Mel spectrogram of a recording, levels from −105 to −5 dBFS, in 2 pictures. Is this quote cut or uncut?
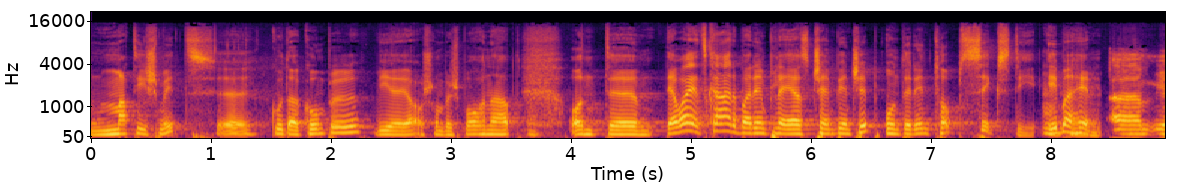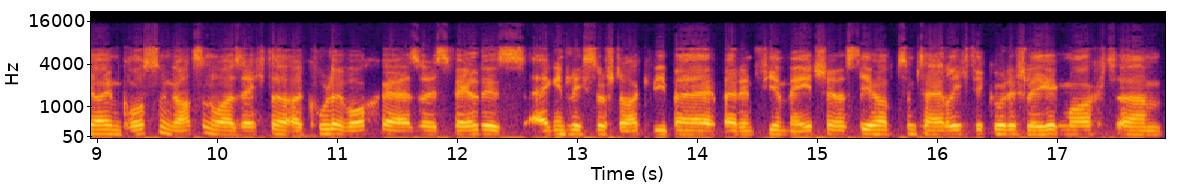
cut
